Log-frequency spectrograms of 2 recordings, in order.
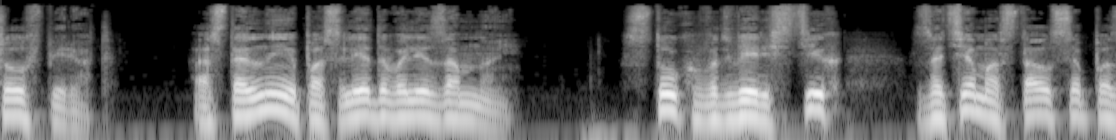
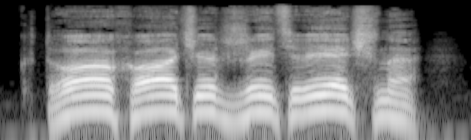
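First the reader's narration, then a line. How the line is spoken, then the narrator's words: Growling. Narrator (Russian): прорычал Йота, и ровное эхо отразилось от плитки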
